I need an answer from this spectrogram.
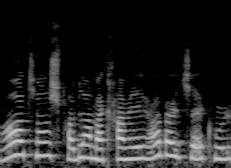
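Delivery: high, teasing, poking-fun mocking put-on voice. Speaker imagines someone choosing a new hobby, in a put-on mocking voice. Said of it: "Je sais pas pourquoi je le dis avec cette voix".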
